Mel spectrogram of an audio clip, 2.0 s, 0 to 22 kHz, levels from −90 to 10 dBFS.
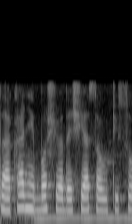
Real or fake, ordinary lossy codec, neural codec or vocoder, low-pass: real; none; none; 5.4 kHz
